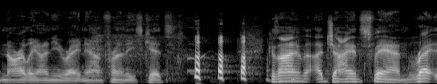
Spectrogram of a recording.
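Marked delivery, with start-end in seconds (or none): 1.9-2.6 short high-pitched laugh. Real, not acted. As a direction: burst into a high laugh at your own joke. Joking about being Giants fan.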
